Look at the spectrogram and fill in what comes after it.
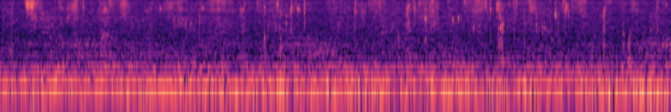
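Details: Miniature Australian Shepherd indoors licking peanut butter off a foot: soft, wet smacking clicks in quick irregular succession over a steady low hum, with no voices.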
